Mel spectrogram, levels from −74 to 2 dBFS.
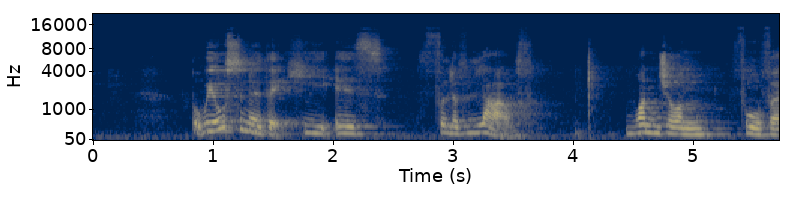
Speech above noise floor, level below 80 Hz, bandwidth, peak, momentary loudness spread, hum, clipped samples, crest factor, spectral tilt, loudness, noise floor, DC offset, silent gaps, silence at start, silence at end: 29 dB; -66 dBFS; 16 kHz; -6 dBFS; 15 LU; none; under 0.1%; 22 dB; -4.5 dB/octave; -27 LUFS; -55 dBFS; under 0.1%; none; 0.8 s; 0 s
